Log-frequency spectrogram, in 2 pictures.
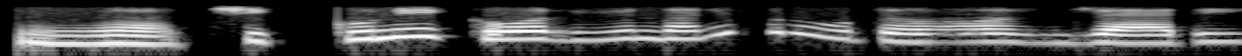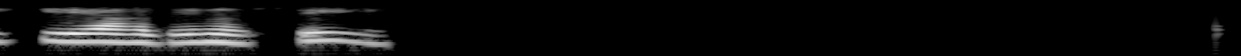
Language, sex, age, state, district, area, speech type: Dogri, female, 45-60, Jammu and Kashmir, Samba, rural, conversation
